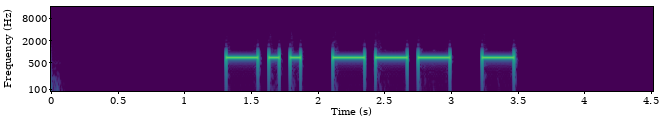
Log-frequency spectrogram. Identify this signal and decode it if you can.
Morse code, heard as a keyed tone, about 15 wpm, 700 Hz. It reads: DOT
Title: USA Common Names - Max 3 Letters - 15wpm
